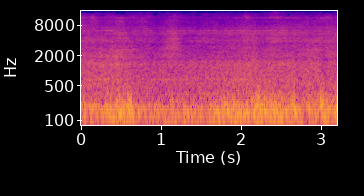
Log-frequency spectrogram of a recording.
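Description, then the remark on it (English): The engines of the Patriots jet airplane roar steadily as it arrives on the tarmac, a continuous broad rumble with a deep low-end drone and slight swells in loudness, with no voices. “He revels in the moment the Patriots jet arrives on the tarmac.”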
